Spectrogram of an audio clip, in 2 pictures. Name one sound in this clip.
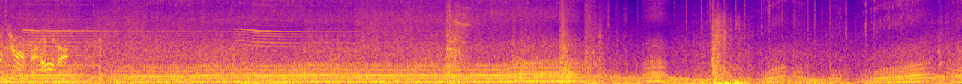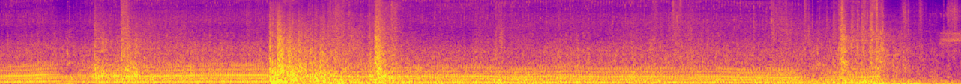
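A vehicle engine hums steadily and changes pitch as it drives.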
